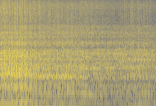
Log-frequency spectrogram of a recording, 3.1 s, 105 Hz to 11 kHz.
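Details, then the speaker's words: 1947 Cletrac FDE diesel crawler, first start after sitting many years, injection pump freed, fresh fuel, water leak and missing fan belt: loud start settling to an even, steady low idle thump, no misses; normal idle. "There she is, folks. Running like a charm."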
